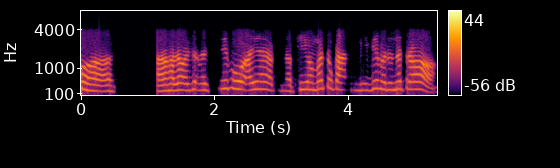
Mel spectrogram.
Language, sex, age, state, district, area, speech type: Manipuri, female, 60+, Manipur, Imphal East, urban, conversation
